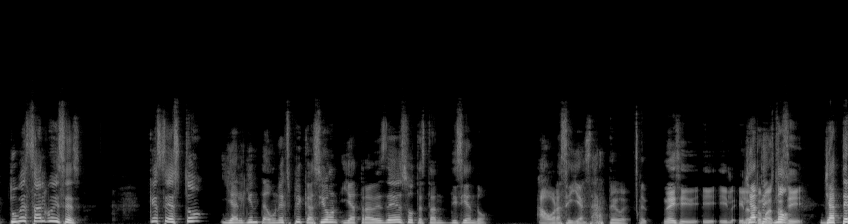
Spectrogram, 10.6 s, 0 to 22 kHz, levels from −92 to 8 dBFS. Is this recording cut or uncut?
cut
